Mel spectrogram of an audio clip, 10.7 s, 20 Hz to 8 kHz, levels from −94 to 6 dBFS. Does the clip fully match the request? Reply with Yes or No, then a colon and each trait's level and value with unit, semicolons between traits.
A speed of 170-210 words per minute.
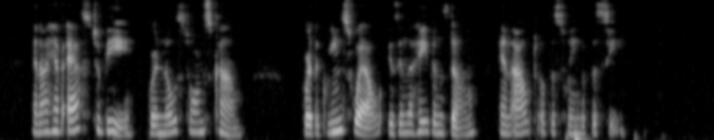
No: average, 150 wpm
